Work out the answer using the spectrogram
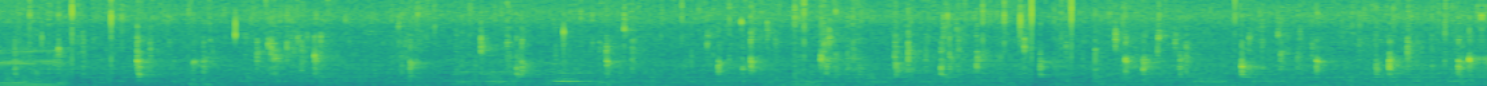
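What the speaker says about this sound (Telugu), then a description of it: "కొద్దిగా మీడియం ఫ్లేమ్లో పెట్టి ఫ్రై చేసుకోవాలి" Onion and amaranth pakoras fry in oil over a medium flame, giving a dense, steady crackling sizzle with scattered bright pops, close up and continuous throughout.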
